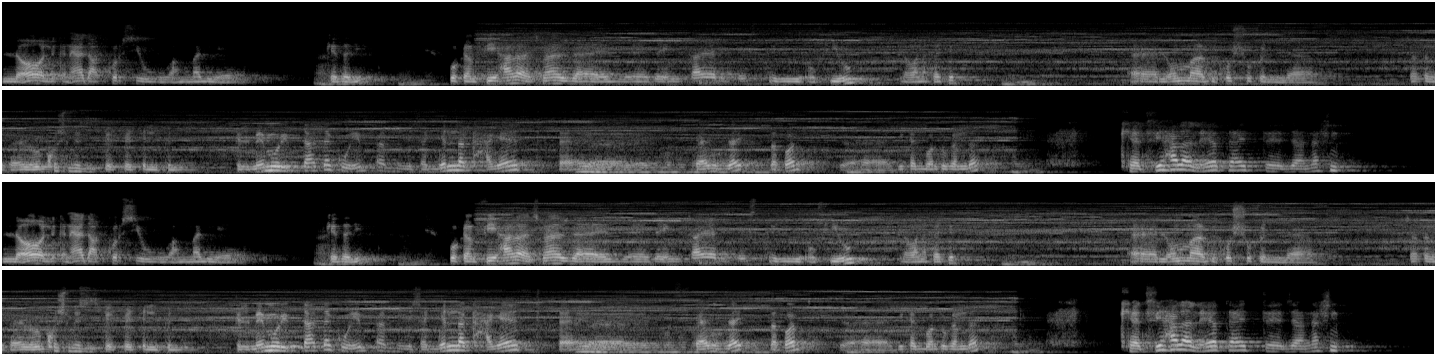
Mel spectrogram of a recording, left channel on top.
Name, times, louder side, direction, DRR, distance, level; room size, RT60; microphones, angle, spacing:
voice 1, 0.0-2.4 3.2-3.6 4.5-8.6 9.0-9.5 11.2-13.2 14.1-16.2 16.7-19.5 19.9-20.6 21.3-21.7 22.0-22.3 22.7-24.1 24.8-25.1 25.5-27.7, right 2 dB, 70° right, 11 dB, 1.8 m, -27 dB
voice 2, 3.1-3.5 4.0-4.2 10.0-10.4 20.0-22.0 22.8-23.1 24.4-24.6, right 1 dB, 45° right, 3 dB, 5.9 m, -35 dB
sound 1, 4.7-24.5, right 5 dB, 25° right, 1.0 m, -38 dB
27.0 x 21.5 x 7.7 m, 0.98 s
head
